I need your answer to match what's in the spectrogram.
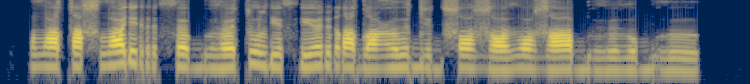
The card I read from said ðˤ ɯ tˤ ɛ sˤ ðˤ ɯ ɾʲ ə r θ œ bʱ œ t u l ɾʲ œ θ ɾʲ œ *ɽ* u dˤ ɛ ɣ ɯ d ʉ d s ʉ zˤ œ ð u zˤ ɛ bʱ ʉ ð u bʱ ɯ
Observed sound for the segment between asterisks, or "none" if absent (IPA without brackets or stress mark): r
